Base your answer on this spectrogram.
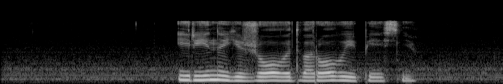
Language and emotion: Russian, neutral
